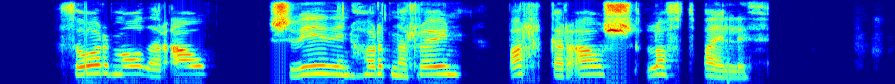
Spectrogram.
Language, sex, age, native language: Icelandic, female, 30-39, Icelandic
